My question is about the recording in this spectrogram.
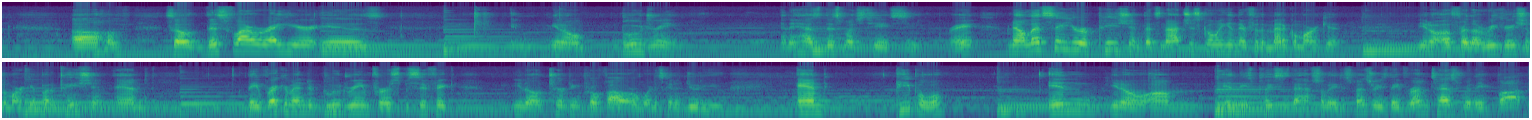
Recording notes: it is his phone that I'm using to record it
